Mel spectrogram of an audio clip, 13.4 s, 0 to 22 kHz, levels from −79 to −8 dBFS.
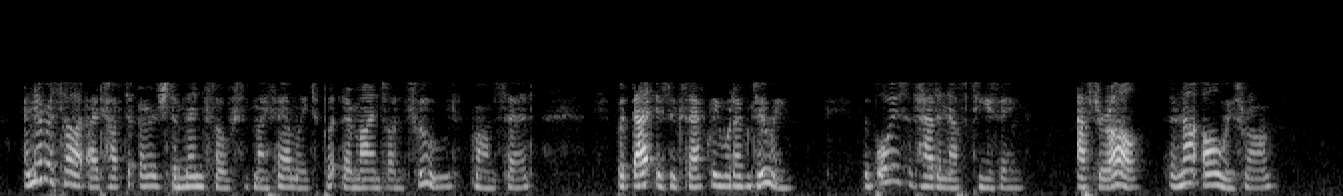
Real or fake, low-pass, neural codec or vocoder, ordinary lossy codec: real; 7.2 kHz; none; AAC, 16 kbps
